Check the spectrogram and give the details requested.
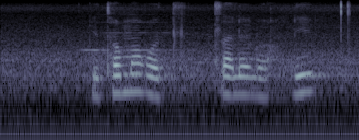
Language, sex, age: Northern Sotho, female, 27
